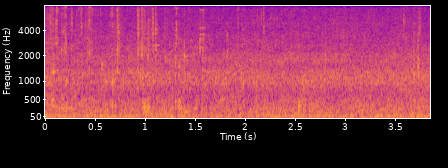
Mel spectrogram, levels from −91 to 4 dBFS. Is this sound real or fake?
real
